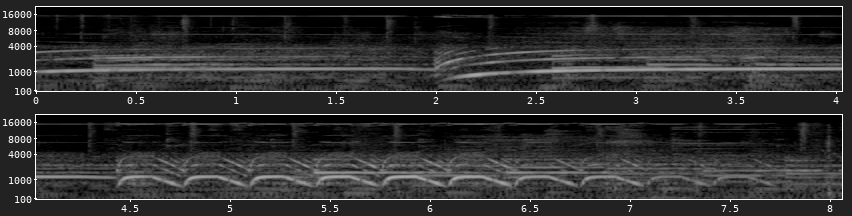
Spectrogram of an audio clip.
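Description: Electronic siren sound effect from a toy ride-on car's dashboard button panel: two rising wails that level off and hold, then a quick warbling yelp of about three cycles a second for a few seconds in the second half.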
